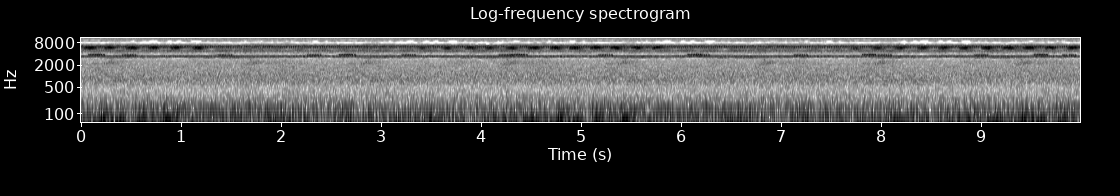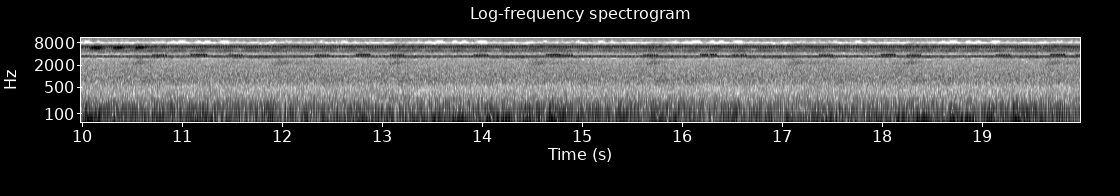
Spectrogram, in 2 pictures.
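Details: Crickets at night: several bursts of rapid pulsed chirping over a steady high-pitched ringing trill during the first half, then the trill goes on alone and more quietly, with faint low rumble throughout.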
